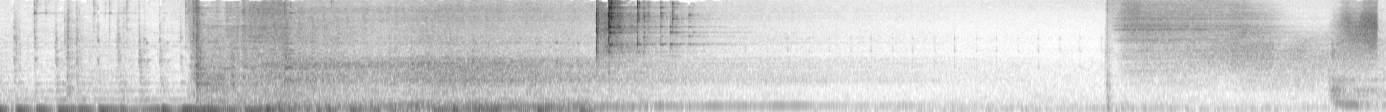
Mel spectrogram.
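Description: School bus engine rumbling, with two loud crashes, the second about four and a half seconds in, after which it fades. Near the end a smoke grenade starts hissing.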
